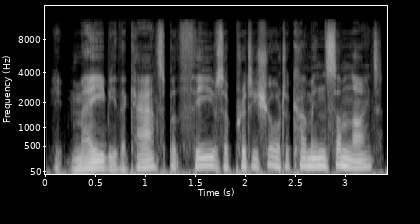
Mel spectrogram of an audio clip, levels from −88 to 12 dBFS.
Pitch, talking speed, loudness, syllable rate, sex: 110 Hz, 280 wpm, -18 LUFS, 6.8 syllables/s, male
